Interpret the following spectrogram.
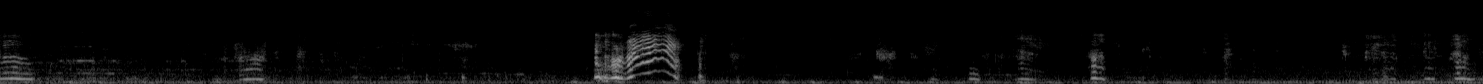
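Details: Puppies playing together, one letting out a sharp high yelp mid-clip amid scattered small whimpers and rustling.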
